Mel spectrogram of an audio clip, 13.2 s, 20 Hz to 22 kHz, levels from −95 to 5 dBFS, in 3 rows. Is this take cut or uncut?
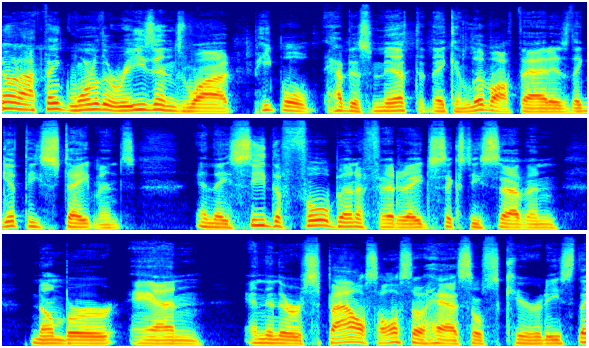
uncut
